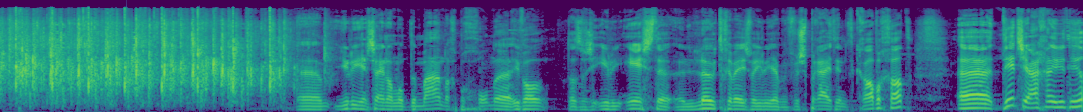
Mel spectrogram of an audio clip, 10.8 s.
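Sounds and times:
applause: 0:00.0 - 0:03.4
speech: 0:03.0 - 0:10.8.

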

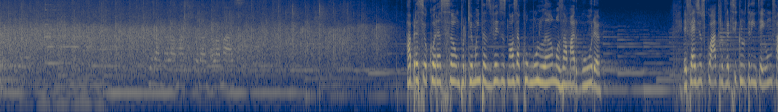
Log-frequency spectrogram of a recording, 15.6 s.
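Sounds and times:
audience applauding: 0:00.0 - 0:08.1
speech: 0:08.2 - 0:12.2, 0:13.6 - 0:15.5.

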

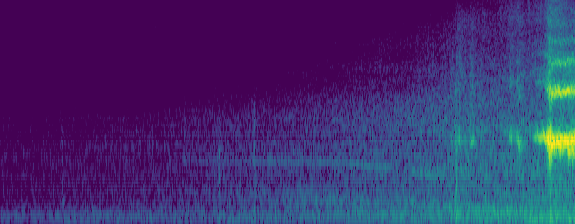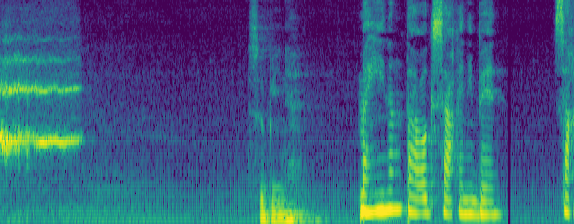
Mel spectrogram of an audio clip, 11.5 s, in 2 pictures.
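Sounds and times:
taxi tires or brakes squealing while stopping: 0:00.9 - 0:08.3
speech: 0:08.3 - 0:11.4.

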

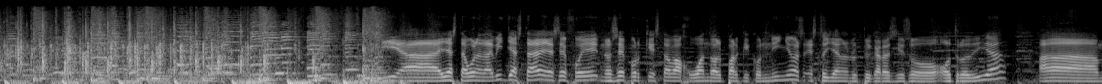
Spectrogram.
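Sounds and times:
applause sound effect: 0:00.0 - 0:03.8
speech: 0:04.1 - 0:11.0.

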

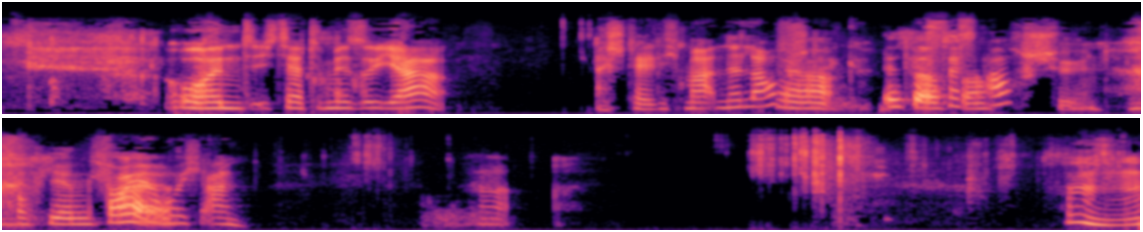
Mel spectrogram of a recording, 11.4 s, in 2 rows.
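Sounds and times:
speech: 0:00.8 - 0:02.3, 0:03.0 - 0:07.0, 0:07.9 - 0:08.3, 0:11.0 - 0:11.3
chewing a crunchy chocolate bar: 0:09.4 - 0:11.3.

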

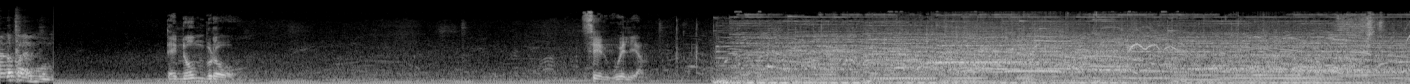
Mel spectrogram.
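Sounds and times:
speech: 0:00.0 - 0:00.6, 0:01.6 - 0:02.5, 0:05.8 - 0:07.2
audience applause: 0:06.7 - 0:14.0.

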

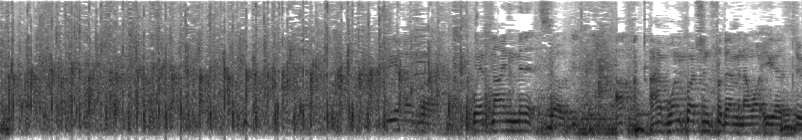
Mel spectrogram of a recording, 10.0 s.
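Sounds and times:
audience clapping: 0:00.0 - 0:06.6
speech: 0:05.9 - 0:10.0.

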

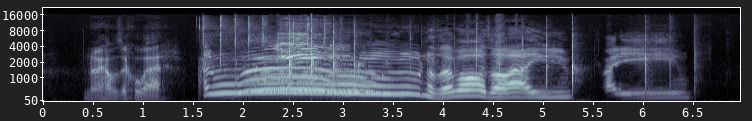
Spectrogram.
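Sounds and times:
speech: 0:00.4 - 0:02.5, 0:03.8 - 0:06.6
applause: 0:01.5 - 0:06.7
cheering: 0:01.6 - 0:04.8.

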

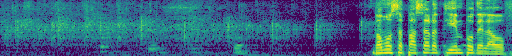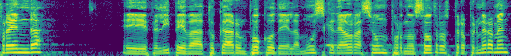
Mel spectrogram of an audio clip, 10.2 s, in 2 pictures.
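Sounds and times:
audience applause: 0:00.0 - 0:03.8
speech: 0:01.0 - 0:02.7, 0:03.7 - 0:05.7, 0:06.3 - 0:10.2.

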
